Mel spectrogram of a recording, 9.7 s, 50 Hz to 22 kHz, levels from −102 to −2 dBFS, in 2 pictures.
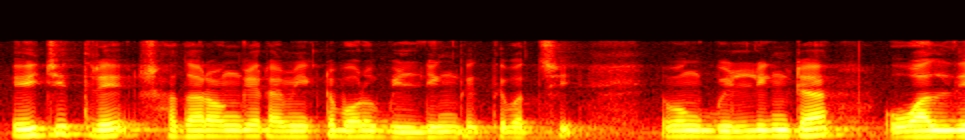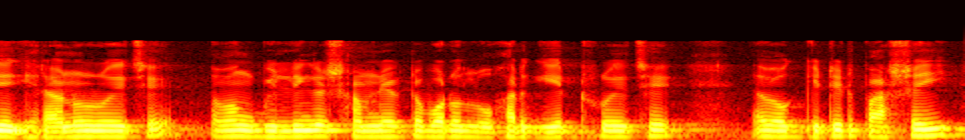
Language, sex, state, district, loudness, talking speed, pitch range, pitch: Bengali, male, West Bengal, Malda, -19 LUFS, 185 wpm, 120-130 Hz, 125 Hz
